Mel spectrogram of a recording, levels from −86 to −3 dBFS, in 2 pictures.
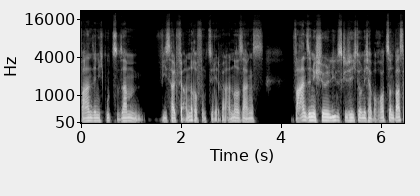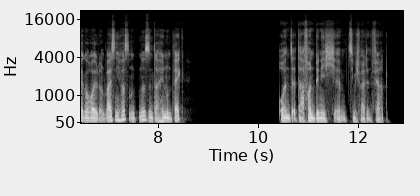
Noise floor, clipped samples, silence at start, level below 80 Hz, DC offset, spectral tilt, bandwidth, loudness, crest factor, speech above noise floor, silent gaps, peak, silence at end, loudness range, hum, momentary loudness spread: under -90 dBFS; under 0.1%; 0 s; -48 dBFS; under 0.1%; -5.5 dB/octave; 15 kHz; -21 LUFS; 20 dB; over 70 dB; 9.42-9.46 s, 9.59-10.43 s; -2 dBFS; 0.4 s; 6 LU; none; 10 LU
